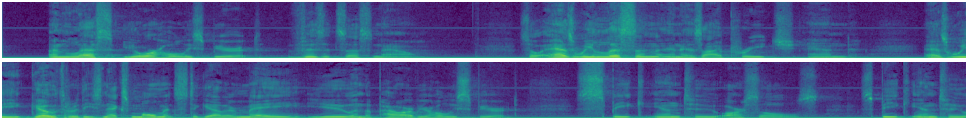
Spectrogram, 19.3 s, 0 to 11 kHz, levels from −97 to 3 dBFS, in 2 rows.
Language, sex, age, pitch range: English, male, 50-69, 105-135 Hz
